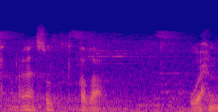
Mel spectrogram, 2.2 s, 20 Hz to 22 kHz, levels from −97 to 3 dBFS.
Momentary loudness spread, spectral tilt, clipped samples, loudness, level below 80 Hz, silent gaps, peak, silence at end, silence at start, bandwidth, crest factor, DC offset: 12 LU; -6 dB/octave; under 0.1%; -43 LUFS; -56 dBFS; none; -24 dBFS; 0 s; 0 s; 8.6 kHz; 18 dB; under 0.1%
